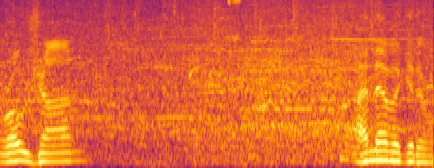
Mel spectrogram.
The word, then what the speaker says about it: Rajon: his second personal everybody mispronounces his name back when he was at school he said teachers used to mispronounce his name all the time rajon rojon i never get it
